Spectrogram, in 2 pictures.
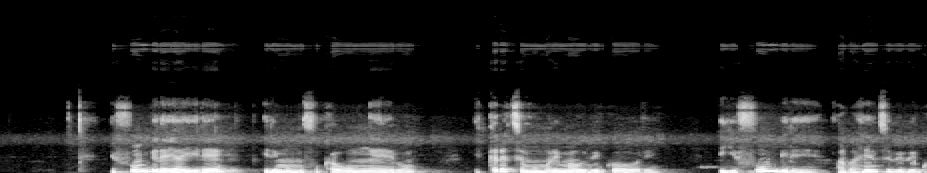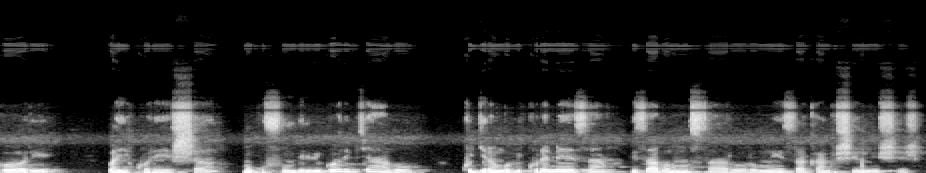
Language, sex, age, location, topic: Kinyarwanda, female, 36-49, Musanze, agriculture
